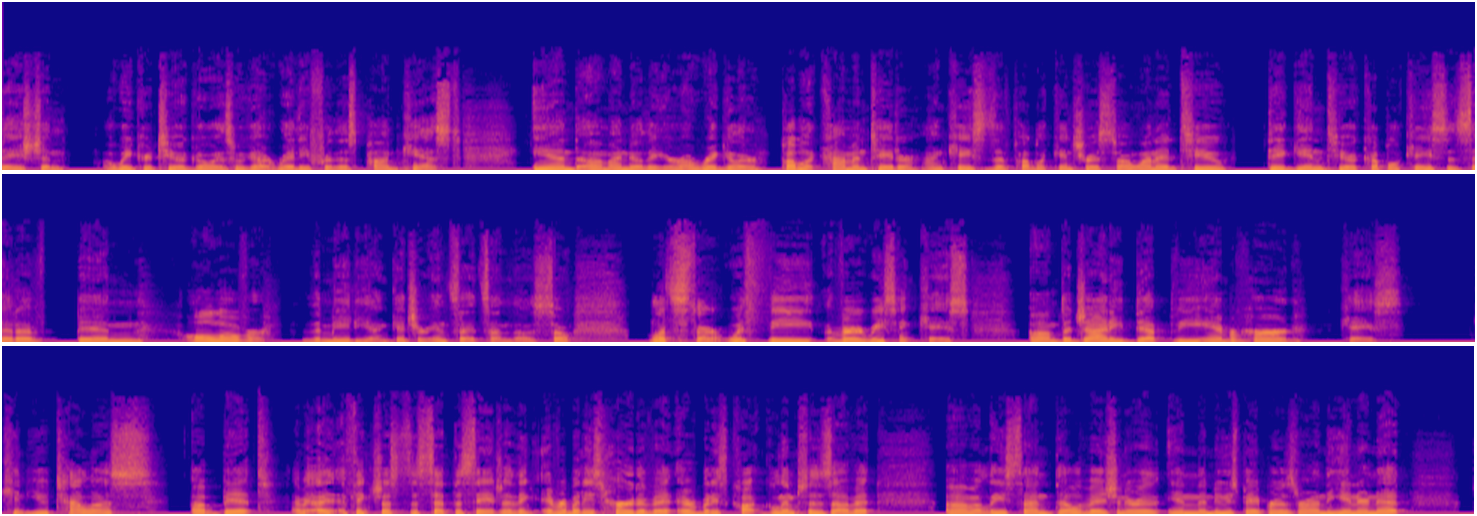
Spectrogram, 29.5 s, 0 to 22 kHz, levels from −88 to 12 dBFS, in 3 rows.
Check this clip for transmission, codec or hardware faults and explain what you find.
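One hardware fault runs through the whole speech clip: mains hum. It starts at the beginning and never lets up. A steady low tone sits under the speech at 60 Hz. A ground loop or a nearby transformer has let the power line leak into the signal path. The tone sits roughly 20 dB below the speech. It gives the audio a constant low buzz underneath everything.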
